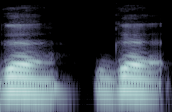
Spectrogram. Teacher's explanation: तो गले में आप यहाँ कंठ पे आप थोड़ा-सा हाथ रख के देखेंगे, ग को उच्चारण करने से थोड़ा-सा क्या हो रहा है? कंपन फ़ील हो रहा है, वाइब्रेशन फ़ील हो रही है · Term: सघोष वर्ण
